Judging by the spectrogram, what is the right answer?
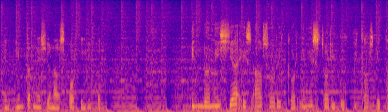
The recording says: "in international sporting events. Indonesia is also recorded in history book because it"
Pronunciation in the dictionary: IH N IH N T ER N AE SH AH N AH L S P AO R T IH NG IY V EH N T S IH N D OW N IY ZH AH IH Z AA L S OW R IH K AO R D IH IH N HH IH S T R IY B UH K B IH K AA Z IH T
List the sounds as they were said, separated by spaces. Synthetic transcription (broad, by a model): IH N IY N T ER N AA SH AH N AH L S P AO R T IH NG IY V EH T IY N D OW N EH S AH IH S AA L S OW R IH K AO R D IH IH N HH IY S T R IY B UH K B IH K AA S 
